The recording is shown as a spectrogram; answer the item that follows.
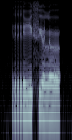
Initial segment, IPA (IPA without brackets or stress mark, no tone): r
